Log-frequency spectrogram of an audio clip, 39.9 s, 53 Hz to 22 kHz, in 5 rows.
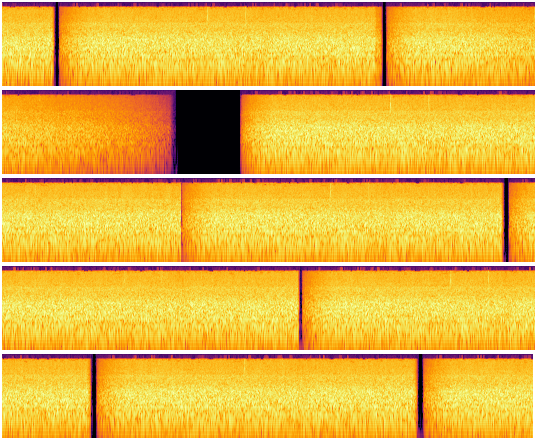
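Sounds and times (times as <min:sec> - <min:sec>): steady rain: 0:00.0 - 0:10.6, 0:11.6 - 0:39.9.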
